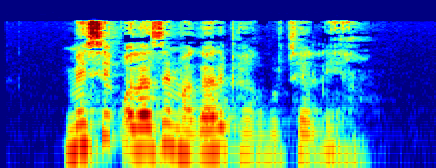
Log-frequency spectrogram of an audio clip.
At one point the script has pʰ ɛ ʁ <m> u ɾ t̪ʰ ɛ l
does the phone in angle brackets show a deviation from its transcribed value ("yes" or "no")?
yes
